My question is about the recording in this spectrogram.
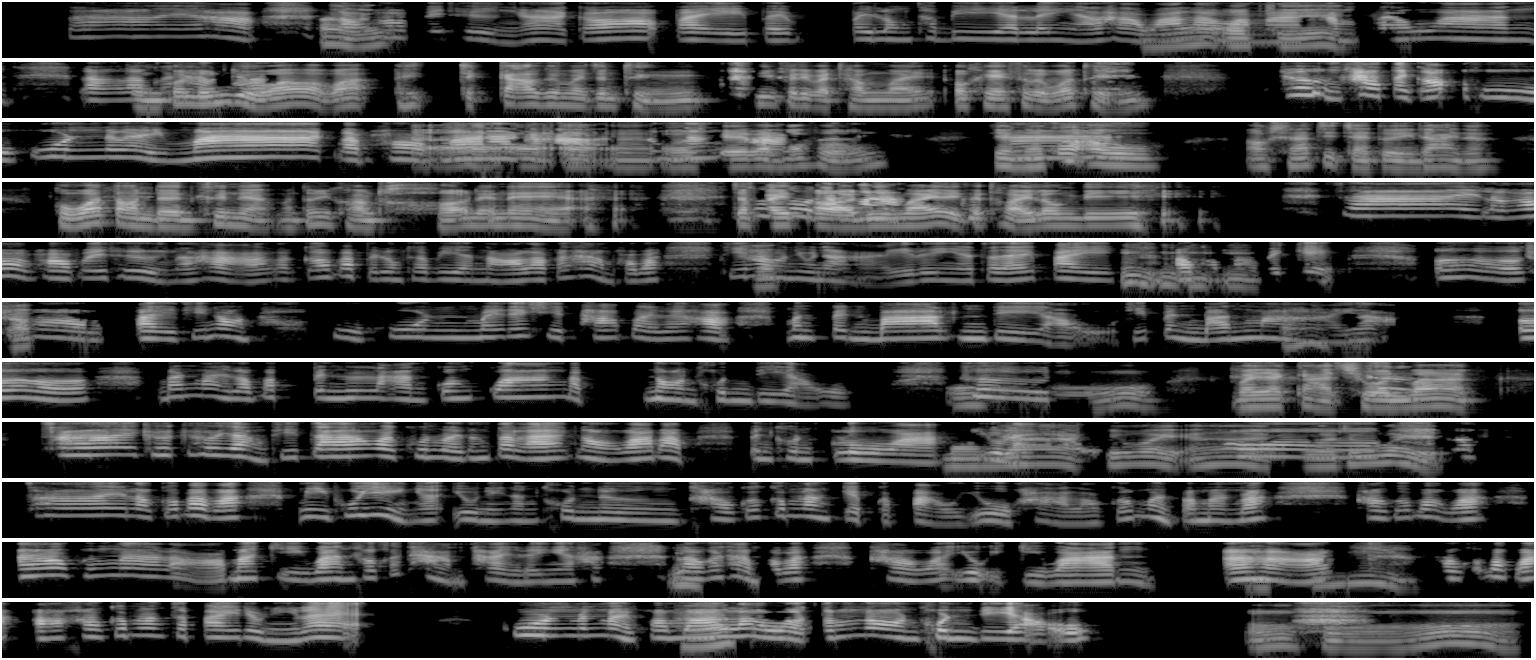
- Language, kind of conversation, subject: Thai, podcast, คุณเคยได้รับความเมตตาจากคนแปลกหน้าบ้างไหม เล่าให้ฟังหน่อยได้ไหม?
- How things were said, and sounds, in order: background speech; other background noise; stressed: "มาก"; stressed: "ท้อ"; chuckle; chuckle; tapping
